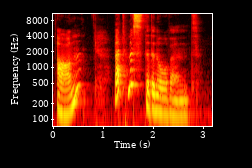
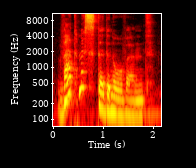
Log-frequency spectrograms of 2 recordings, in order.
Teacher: it is very common in spoken Luxembourgish and in questions to use the weak form of du, which is de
